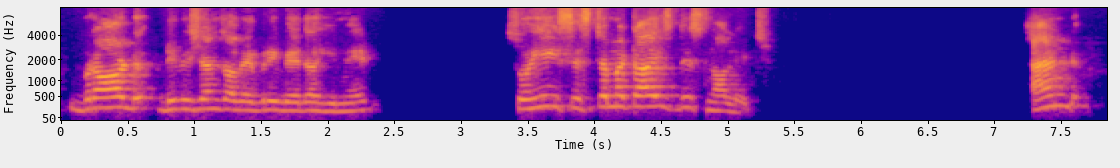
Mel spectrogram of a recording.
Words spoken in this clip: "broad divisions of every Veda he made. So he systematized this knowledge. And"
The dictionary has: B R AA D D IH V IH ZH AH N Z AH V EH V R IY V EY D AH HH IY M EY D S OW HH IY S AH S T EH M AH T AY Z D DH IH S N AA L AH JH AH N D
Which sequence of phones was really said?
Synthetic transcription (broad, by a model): B R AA D D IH V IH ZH AH N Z AH V EH V R IY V EY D AH HH IY M EY D S OW HH IY S AH S T EH M AH T AY Z D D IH S N AA L AH JH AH N D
